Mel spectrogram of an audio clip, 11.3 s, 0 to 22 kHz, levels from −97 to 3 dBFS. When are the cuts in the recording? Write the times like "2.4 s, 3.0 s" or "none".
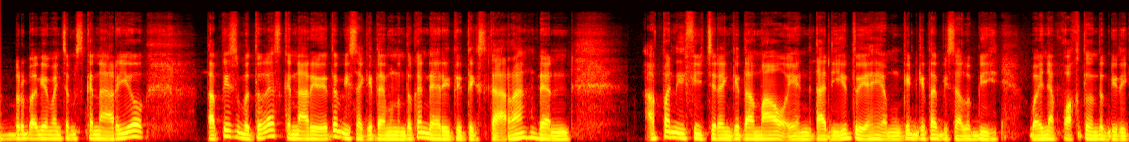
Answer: none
